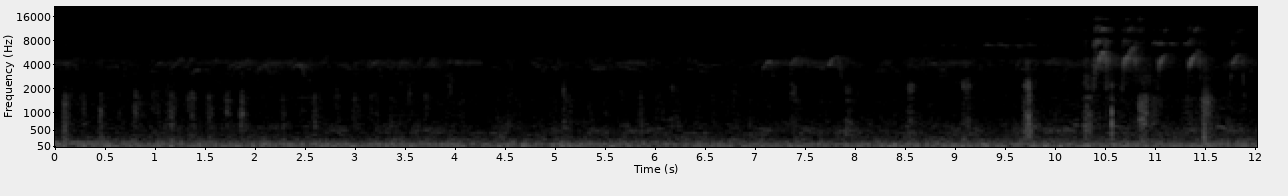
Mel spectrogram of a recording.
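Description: Bird calls: scattered faint chirps, then a quick run of short, high, falling notes about ten seconds in, over a steady low background rumble.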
